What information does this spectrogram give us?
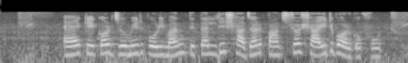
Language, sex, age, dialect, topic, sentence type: Bengali, female, 18-24, Rajbangshi, agriculture, statement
